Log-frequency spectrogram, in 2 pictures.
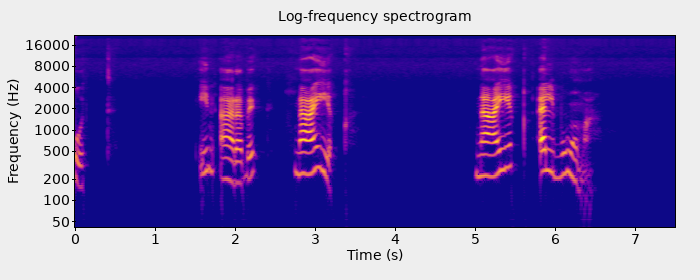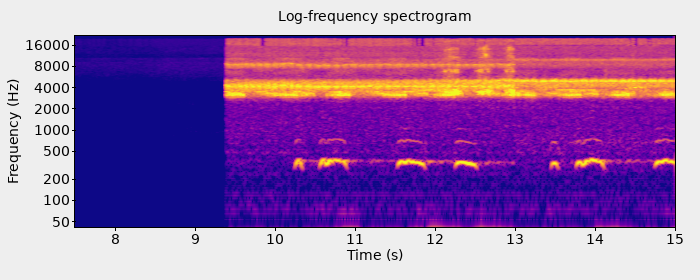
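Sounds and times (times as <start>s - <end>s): insects chirring: 9.4s - 15.0s
owl hooting: 9.4s - 15.0s.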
